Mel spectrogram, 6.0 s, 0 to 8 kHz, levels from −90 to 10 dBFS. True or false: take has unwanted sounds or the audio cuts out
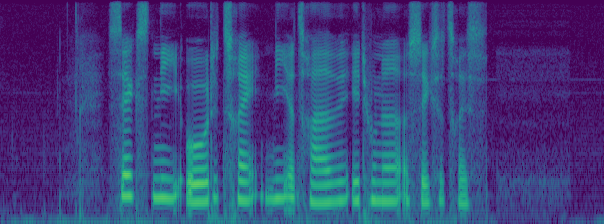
false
